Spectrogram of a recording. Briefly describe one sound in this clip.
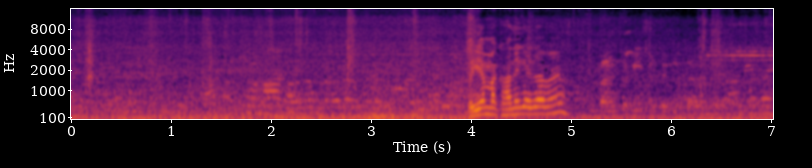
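Street noise murmurs steadily outdoors.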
